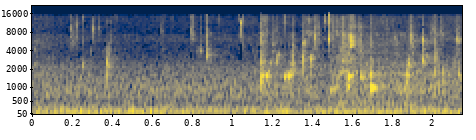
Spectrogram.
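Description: Coolant dripping from the water pump of a Chevy Tracker/Suzuki Vitara, a handful of small distinct drops landing in the second half over a quiet low background hum.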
